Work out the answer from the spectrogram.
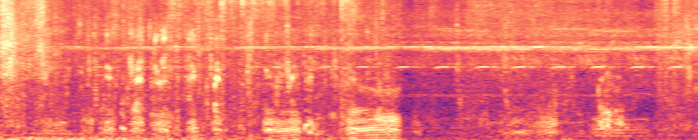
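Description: Pygmy hogs grunting in short low bursts over a rustle of dry leaves. The grunts are loudest a little before the middle; then it goes quieter, with one more grunt near the end.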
